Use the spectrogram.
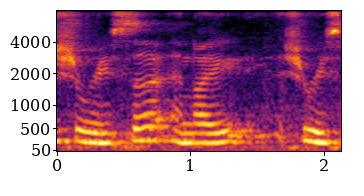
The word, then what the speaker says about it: Charissa: My name is Charissa, and I'm sorry that my parents either couldn't spell or couldn't pronounce, because it looks like Carissa and it rhymes with Teresa, so sorry.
